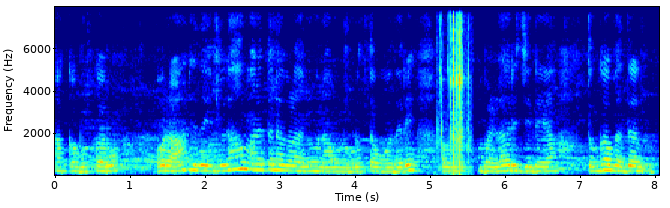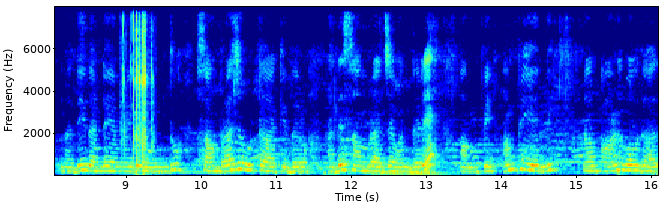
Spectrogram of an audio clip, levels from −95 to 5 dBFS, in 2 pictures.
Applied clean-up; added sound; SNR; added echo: none; Mechanisms; -4 dB; reverberation time 0.3 s.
